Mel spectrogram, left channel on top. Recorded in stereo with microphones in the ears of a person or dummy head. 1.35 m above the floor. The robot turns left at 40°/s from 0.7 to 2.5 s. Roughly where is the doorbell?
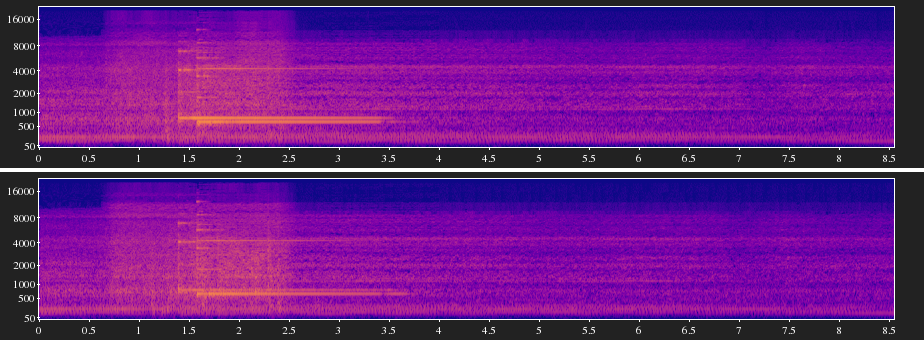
Behind.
